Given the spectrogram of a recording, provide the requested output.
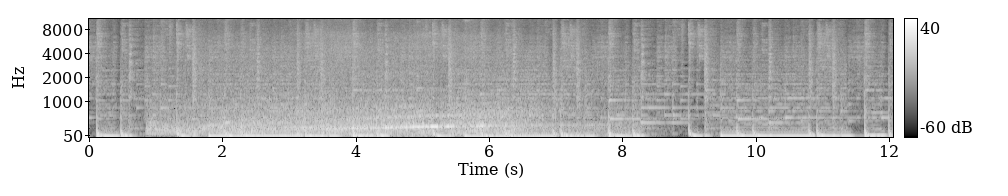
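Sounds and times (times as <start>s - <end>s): wheels clicking over rail joints: 0.8s - 8.4s
electric train whine: 0.8s - 8.6s.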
